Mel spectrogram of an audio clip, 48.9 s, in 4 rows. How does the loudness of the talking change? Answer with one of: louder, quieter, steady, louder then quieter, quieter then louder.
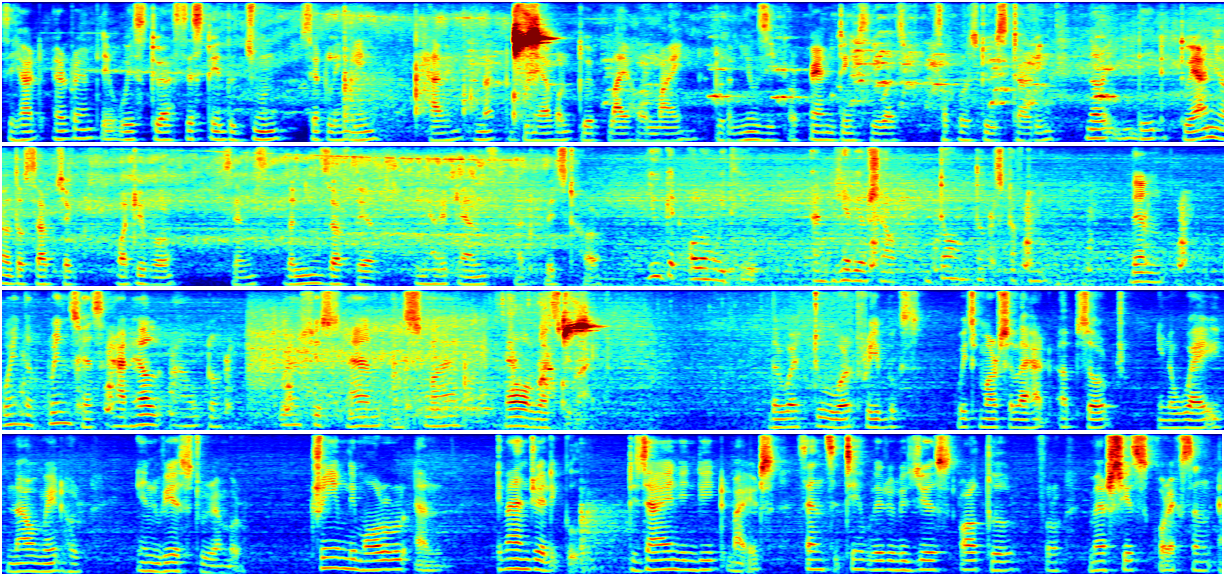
steady.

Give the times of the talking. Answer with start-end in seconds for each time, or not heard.
0.0-22.7, 23.4-30.5, 32.0-39.1, 39.8-48.8.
